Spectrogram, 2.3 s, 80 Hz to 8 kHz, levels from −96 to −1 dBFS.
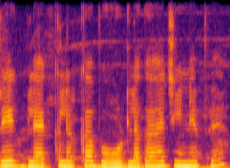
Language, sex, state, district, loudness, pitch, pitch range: Hindi, female, Uttar Pradesh, Lucknow, -13 LUFS, 215 Hz, 210-225 Hz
